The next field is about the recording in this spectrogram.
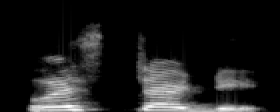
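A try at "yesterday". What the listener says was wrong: ইয়েস্টারডে, ওয়েস্ট না, ইয়েস। ইয়েস্টারডে।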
